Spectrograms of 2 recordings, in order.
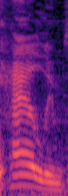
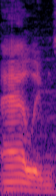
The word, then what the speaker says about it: heirlooms: but look how many hair looms I've got or heirlooms as you know you should pronounce it holy moly 48 crest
